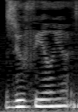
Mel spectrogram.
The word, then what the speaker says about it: zoophilia: putting undue emphasis on this underlying crime of zoophilia? Is that how you say it? – Zoophilia, Your Honor.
